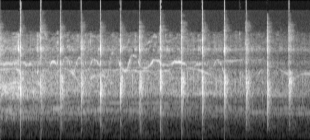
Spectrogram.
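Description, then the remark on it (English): A person squawks like an excited chicken: rapid, evenly spaced clucking pulses, about three per second, over a bright warbling chatter. Loud, with no talking. “Excited chicken Sounds like a super excited chicken”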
